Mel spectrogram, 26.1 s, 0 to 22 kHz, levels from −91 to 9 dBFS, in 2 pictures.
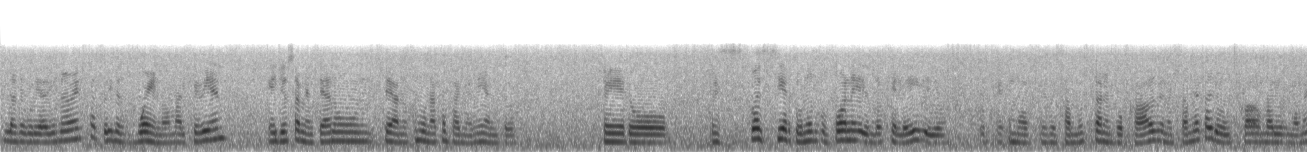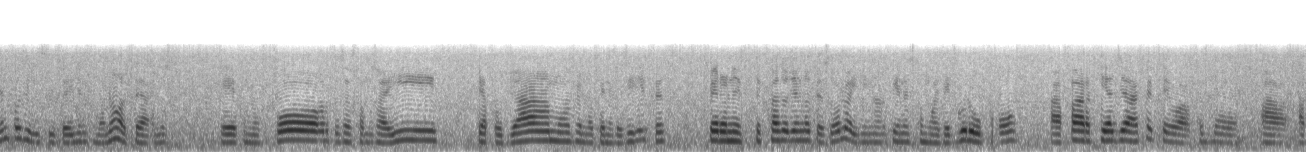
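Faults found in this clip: Rough, raspy speech for the full length; nothing above 7.2 kHz. Probable component: AMR wideband (HD Voice) codec, low-rate mode, sound consistent with 8.85 kbit/s. Too few bits for the pulse excitation, so the excitation is coarse and speech turns rough. Room noise sits about 16 dB under speech.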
